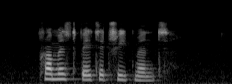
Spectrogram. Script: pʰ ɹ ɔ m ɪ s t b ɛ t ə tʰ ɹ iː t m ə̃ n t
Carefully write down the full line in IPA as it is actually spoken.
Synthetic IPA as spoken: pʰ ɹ ɔ m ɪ s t b ɛ t ə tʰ ɹ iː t m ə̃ n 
